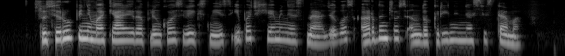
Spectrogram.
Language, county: Lithuanian, Vilnius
